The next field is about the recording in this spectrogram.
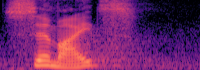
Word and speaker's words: Semites: So Shem, the father of the Shemites, we pronounce it Semites, Semitic, right, which is going to include the Hebrew people in their line.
